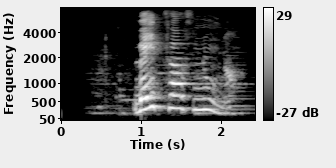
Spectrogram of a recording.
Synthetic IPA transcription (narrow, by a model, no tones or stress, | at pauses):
vejt̪ʰasnuna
